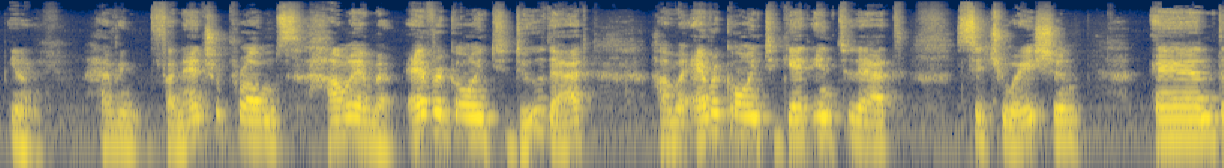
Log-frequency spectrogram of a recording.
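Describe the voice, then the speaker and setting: A man's voice: a little high, sharp tone. A man in his forties from Switzerland with a slight Swiss accent, giving a casual motivational talk to camera, full of fillers and restarts. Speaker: business coach.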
